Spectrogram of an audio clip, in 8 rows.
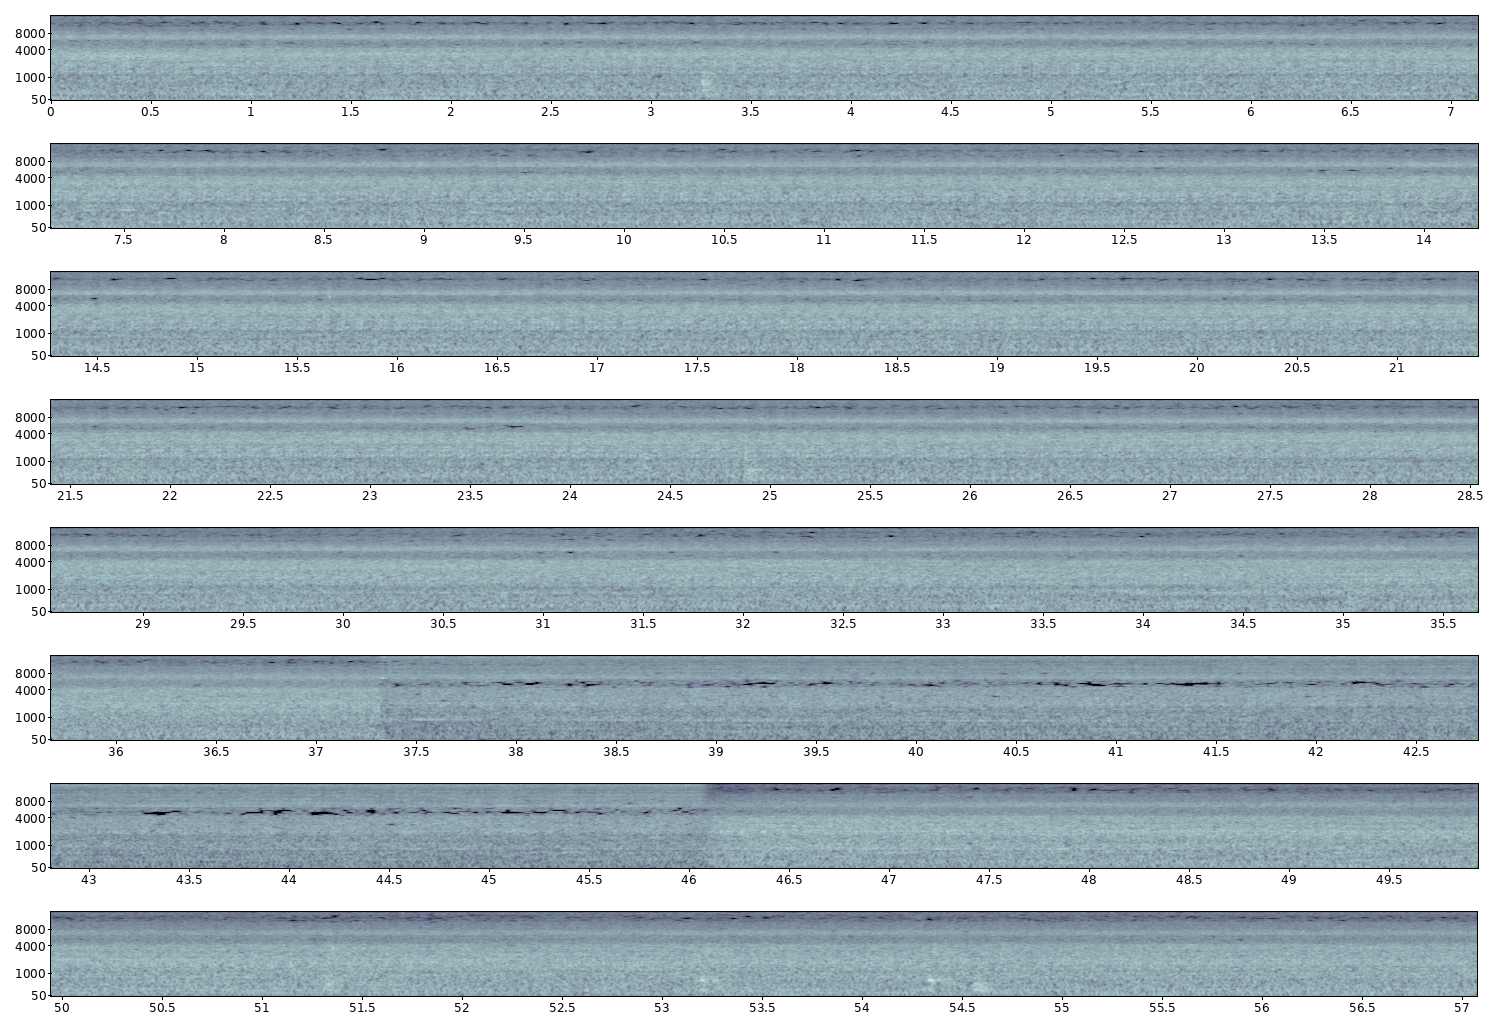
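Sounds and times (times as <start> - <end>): band sawmill hissing hum: 0.0 - 57.0
saw blade cutting log: 0.0 - 57.0.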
